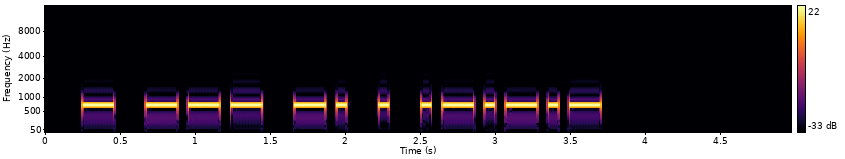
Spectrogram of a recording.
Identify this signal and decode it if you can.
Morse code, heard as a keyed tone, about 17 wpm, 700 Hz. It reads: TONE.
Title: Sentences from Top 1600 Words 17wpm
